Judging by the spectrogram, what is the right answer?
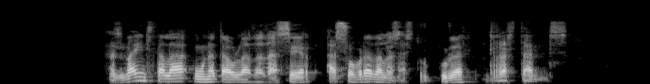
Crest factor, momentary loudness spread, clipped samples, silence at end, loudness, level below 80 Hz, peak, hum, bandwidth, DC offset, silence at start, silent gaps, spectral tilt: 16 dB; 12 LU; under 0.1%; 0.85 s; -18 LUFS; -62 dBFS; -4 dBFS; none; 8.2 kHz; under 0.1%; 1.1 s; none; -4.5 dB/octave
